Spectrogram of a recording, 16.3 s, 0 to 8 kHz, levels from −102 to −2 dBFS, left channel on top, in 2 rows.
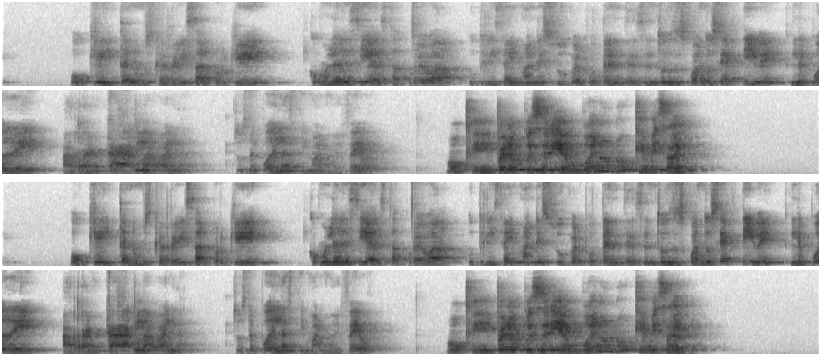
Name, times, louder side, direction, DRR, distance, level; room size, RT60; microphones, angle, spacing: voice 1, 0.7-2.6 3.1-4.5 4.8-8.5 8.8-10.0 10.5-11.9, right 3 dB, 80° right, 3 dB, 0.5 m, -27 dB
voice 2, 12.6-15.0, left 1 dB, 5° left, -3 dB, 0.6 m, -21 dB
3.3 x 2.7 x 2.4 m, 0.69 s
head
